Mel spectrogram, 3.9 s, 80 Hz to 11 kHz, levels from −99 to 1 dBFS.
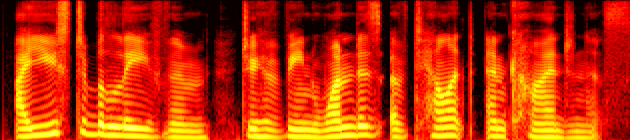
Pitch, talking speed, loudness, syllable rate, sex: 175 Hz, 200 wpm, -20 LUFS, 5.1 syllables/s, female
